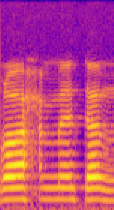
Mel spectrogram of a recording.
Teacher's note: Di sini idgham bi gunnah, daripada rahmatan jadi tam, ya. Rahmatam 2 harakat sempurna terus masuk min.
